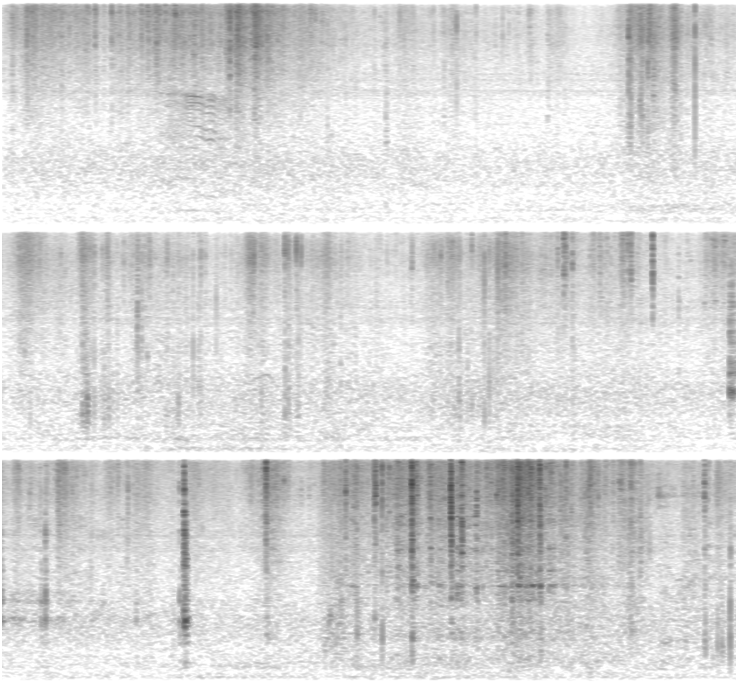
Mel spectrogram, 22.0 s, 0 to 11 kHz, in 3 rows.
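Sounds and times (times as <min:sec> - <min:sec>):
brush rustling and crackling: 0:00.0 - 0:22.0
branches snapping: 0:11.4 - 0:22.0.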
